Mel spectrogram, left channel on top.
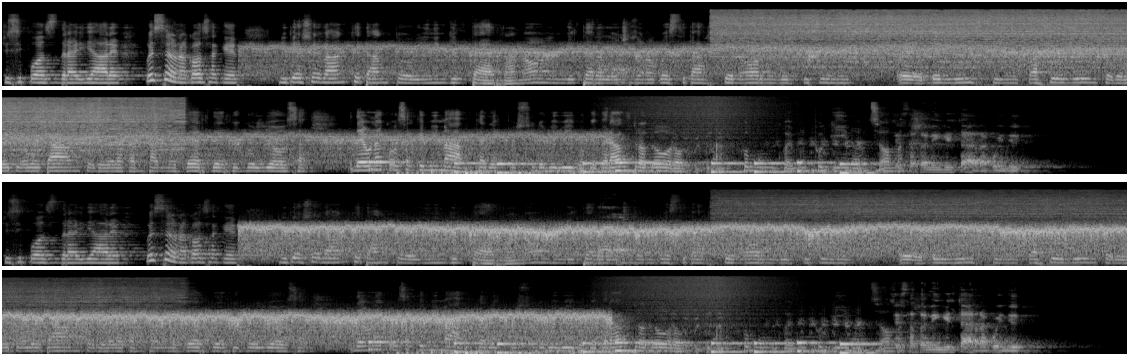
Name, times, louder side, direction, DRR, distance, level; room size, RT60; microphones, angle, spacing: voice 1, 0.0-20.3, left 4 dB, 35° left, 9 dB, 0.3 m, -28 dB
sound 1, 2.4-17.3, right 8 dB, 55° right, 0.4 m, -21 dB
voice 2, 5.9-6.3 20.1-21.4, right 2 dB, 75° right, 5 dB, 1.2 m, -29 dB
Domestic sounds home sounds, 7.1-13.1, left 11 dB, 85° left, 0.6 m, -22 dB
sound 2, 14.9-20.1, equal, 10° right, 0.6 m, -25 dB
17.5 x 8.1 x 4.0 m, 1.2 s
head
